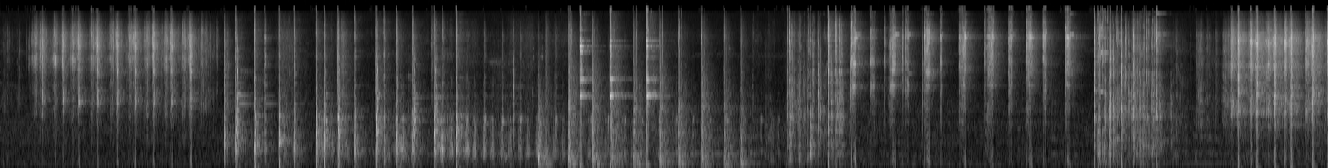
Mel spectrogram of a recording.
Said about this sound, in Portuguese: Batucou nos baldes, raspou a grade da janela com um graveto, bateu os cabos de vassoura, percutiu uma colher nas tampas de panela e foi montando sua nova coleção de sons.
